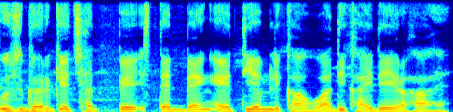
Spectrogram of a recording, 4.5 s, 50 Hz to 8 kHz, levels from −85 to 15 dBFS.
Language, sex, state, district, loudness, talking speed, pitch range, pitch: Hindi, male, Arunachal Pradesh, Lower Dibang Valley, -16 LUFS, 185 wpm, 125-150 Hz, 140 Hz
